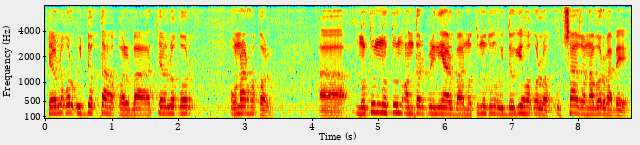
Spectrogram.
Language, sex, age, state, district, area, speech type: Assamese, male, 18-30, Assam, Nalbari, rural, spontaneous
